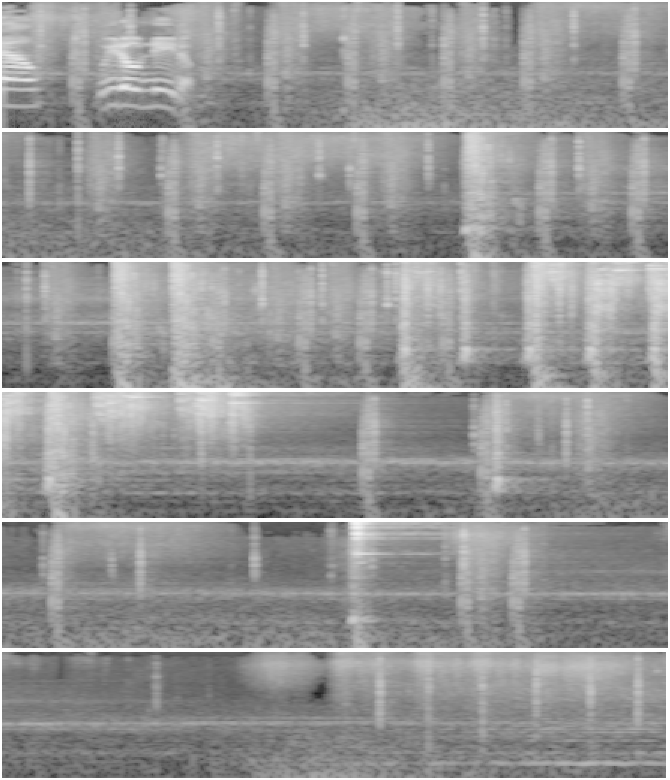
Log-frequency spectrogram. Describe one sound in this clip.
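Soft footsteps patter quickly across stone.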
